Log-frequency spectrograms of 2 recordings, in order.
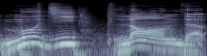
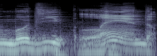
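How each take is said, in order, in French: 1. Le nom se prononce avec des sons français. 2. Le nom se prononce avec des sons anglais.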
